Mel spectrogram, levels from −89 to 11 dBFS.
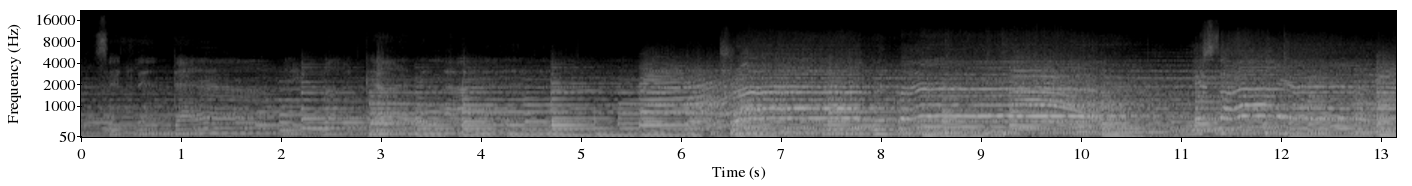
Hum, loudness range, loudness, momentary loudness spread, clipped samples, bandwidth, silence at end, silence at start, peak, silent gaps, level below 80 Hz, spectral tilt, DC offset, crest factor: none; 6 LU; -29 LUFS; 11 LU; under 0.1%; 12.5 kHz; 0 s; 0 s; -12 dBFS; none; -44 dBFS; -7 dB/octave; under 0.1%; 16 dB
